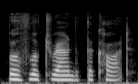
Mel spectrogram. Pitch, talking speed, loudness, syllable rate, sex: 215 Hz, 260 wpm, -17 LUFS, 5.9 syllables/s, female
